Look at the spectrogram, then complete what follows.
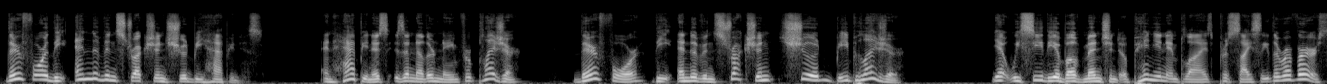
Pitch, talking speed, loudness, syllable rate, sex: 155 Hz, 150 wpm, -19 LUFS, 5.9 syllables/s, male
